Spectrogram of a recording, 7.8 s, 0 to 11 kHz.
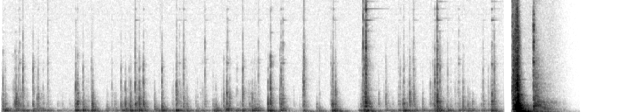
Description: Slim Jim Unlock Car
SFX
Slim Jim Unlock Car.mp3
